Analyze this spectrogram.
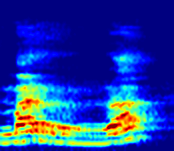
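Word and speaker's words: مَرَّة: This marra will be pronounced actually mar and ra.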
